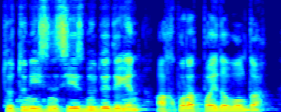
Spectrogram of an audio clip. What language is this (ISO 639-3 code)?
kaz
